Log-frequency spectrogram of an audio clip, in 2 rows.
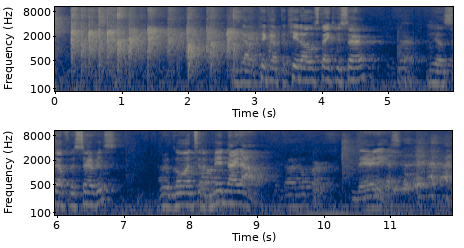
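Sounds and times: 
audience clapping: 0.0s - 3.4s
speech: 2.8s - 7.0s, 7.6s - 11.9s
laughter: 11.0s - 11.9s.

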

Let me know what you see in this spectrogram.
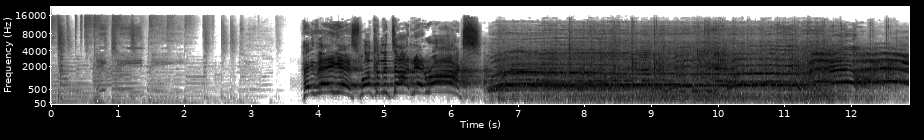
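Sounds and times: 
speech: 3.9s - 8.0s
crowd cheering: 3.9s - 12.8s
crowd hubbub in a packed hall at a tech conference in Las Vegas: 6.5s - 11.7s.

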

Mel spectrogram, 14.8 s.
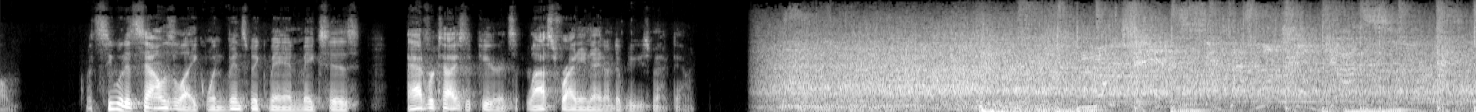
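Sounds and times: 
speech: 0.8s - 7.6s
arena crowd booing: 7.5s - 14.7s.

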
